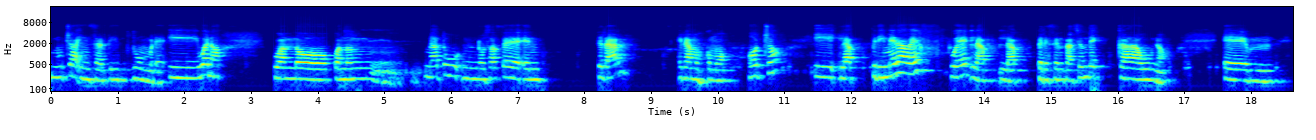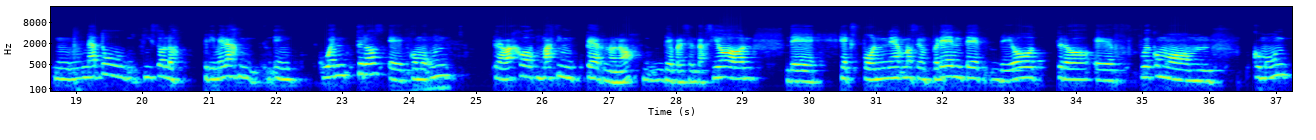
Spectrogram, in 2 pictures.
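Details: Adult woman who describes herself as a stutterer (tartamuda), speaking in a Spanish interview about doing stand-up comedy; stuttering.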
